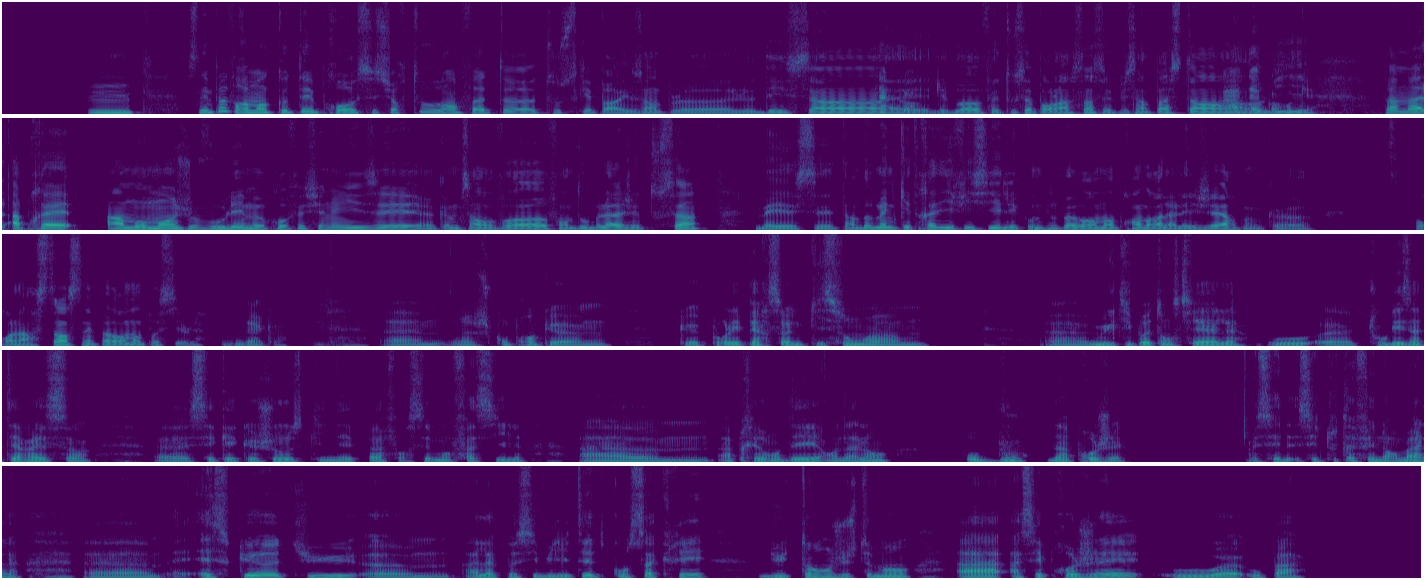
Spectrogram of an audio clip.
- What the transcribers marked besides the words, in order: other background noise; stressed: "bout"
- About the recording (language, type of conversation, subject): French, advice, Comment choisir quand j’ai trop d’idées et que je suis paralysé par le choix ?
